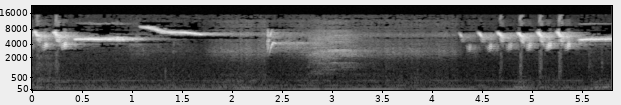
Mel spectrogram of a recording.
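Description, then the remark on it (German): A yellowhammer sings alone, clear: a quick run of repeated high chirping notes drawn into a long thin whistle, then the rapid note series starts again. “Lass die Goldammer. Lass ja. sie mal singen.”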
